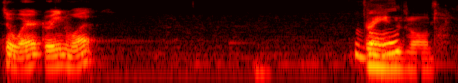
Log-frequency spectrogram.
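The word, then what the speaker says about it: Greenwold: Vold, Greenvolt. spelled like WOLD, like a German W.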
